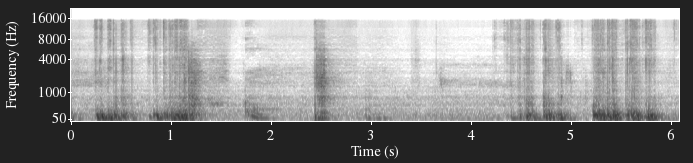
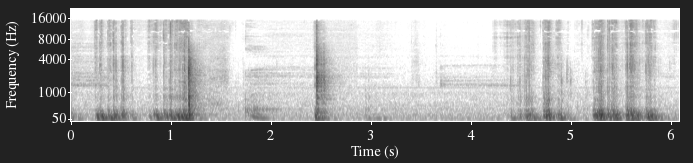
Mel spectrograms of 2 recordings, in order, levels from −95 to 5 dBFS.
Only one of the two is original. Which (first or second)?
second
